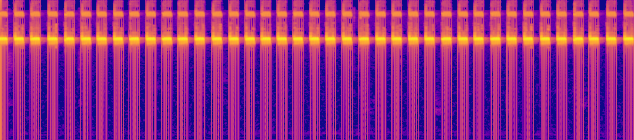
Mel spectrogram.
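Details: Summer-evening chirping of a male cricket, bright high-pitched pulses repeating roughly four per second in a regular rhythm over complete silence.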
